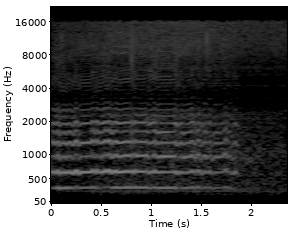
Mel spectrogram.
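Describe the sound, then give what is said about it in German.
An Asian tiger mosquito, a relatively small mosquito with striking black, silver and white stripes, gives a thin, high whine that hums steadily for about two seconds, its pitch wavering slightly before it fades out, with no other sounds around it. “Und, wie Biologieprofessorin Annemarie Waldvogel ergänzt, eine auffällig schwarz-silber-weiß gestreifte, relativ kleine Stechmücke, die Asiatische Tigermücke”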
